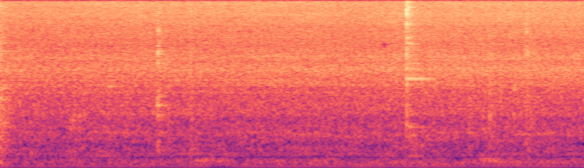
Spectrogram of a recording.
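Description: Spices and turmeric frying in a pan for a chicken gravy curry give off a steady, even sizzle with a couple of sharp utensil clicks as they are stirred.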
